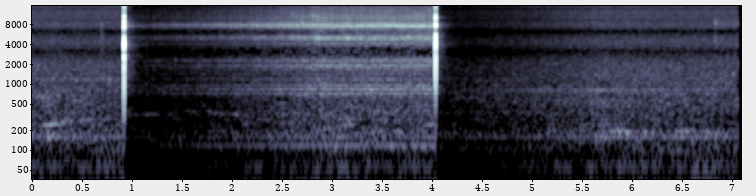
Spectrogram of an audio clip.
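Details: Fan: faint steady hum broken by two sharp clicks about three seconds apart; something catching or ticking in the fan.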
